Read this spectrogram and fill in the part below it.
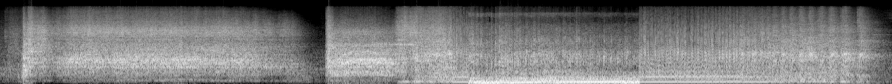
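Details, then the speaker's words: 1972 Aston Martin V8 Series 2, 5.3 L V8, first start in 34 years after fuel poured into the intake, throttle blades sticking open: cranks, catches and rises to a strong, even idle without misfiring. "but it sounded okay great sounds incredible yeah you have luck yeah I'd say so that thing sounds incredible"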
